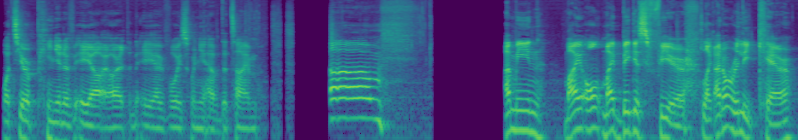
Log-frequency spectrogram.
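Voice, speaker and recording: A man's voice: mid-range voice, very animated, unhurried. A man chatting casually on a livestream, blunt and conversational, with some swearing. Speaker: live streamer and voice actor. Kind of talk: casual livestream chat and reactions.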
